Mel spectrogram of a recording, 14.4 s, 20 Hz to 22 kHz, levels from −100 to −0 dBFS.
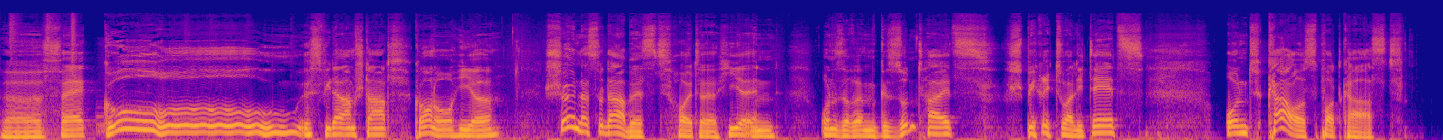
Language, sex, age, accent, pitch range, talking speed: German, male, 50-69, German, 105-145 Hz, 85 wpm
